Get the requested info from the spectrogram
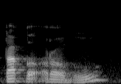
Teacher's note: ini ada qalqalah kubra, huruf qaf yang disukun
